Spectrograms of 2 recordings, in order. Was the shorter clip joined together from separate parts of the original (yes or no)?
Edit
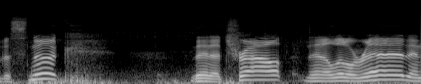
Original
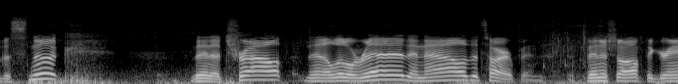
no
